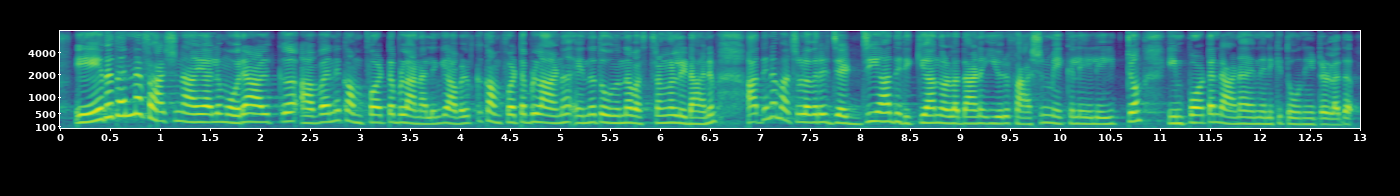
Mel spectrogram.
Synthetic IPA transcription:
e̞ːðɨt̪ɐnːe̞faːʂɐnaːjaːlumo̞ɾaːɭkɨʔɐʋɐnɨkɐmfɐrʈːɐbɨɭaːɳɐlːe̞ŋɡilɐʋɐɭkɨkɐmfɐrʈːɐbɨɭaːɳɨʔe̞nːɨt̪o̞ːnːunːɐʋɐst̪rɐŋːɐɭiɽaːnumɐðinɨmɐtːuɭːɐʋɐɾud͡ʑeɖd͡ʑijaːðiɾikʲːuaːenːuɭːɐðaːɳɨiːo̞ɾufaːʂɐnme̞ːkːɐlɐjile̞ːtːɐʋumimpo̞ːrʈːɐndɖaːɳɨe̞nːe̞nikʲːɨt̪o̞ːnːijiʈːuɭːɐðɨ

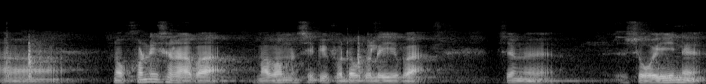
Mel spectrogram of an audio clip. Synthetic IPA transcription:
nɔkʰɔɾnisaɾabamaβamansibipʰɔdawɡɯlɯjba | z̥ɯŋ | zɔjinɯ

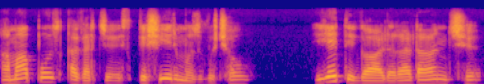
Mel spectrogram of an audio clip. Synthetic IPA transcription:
ɐmaːpozɐɡɐɾt͡ɕeiskɐɕiːɾmuzbut͡ɕʰɐw | jet̪iɡaːɖɐɾɐʈaːnt͡ɕʰi

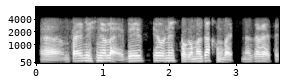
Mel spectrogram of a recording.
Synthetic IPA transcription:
ampʰɾajnesʰinɔlajbeewaɾnespɾɔɡɾamazakʰaŋbajnazaɡajkʰaj

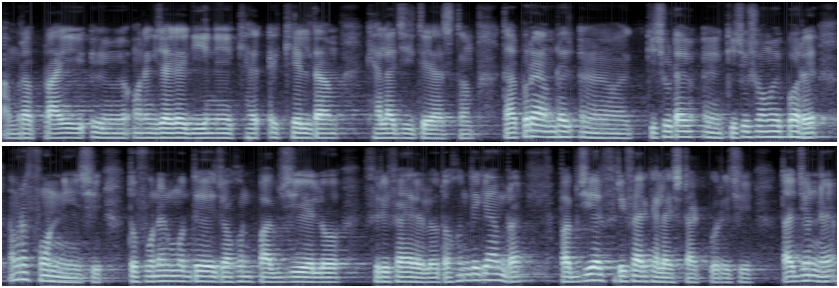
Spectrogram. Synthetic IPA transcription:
a̰mɾapɾajɔnekd͡ʑaeɡaeɡienikʰelt̪am | kʰɛlad͡ʑit̪eaʃt̪am | t̪aɾpɔɾeamɾa | kit͡ɕʰuʈakit͡ɕʰuʃɔmɔepɔɾeamɾafonːijet͡ɕʰit̪ofoneɾmod̪ʱːed͡ʑɔkʰonpabd͡ʑielofɾifajɾelot̪ɔkʰont̪ʰekeamɾa | pabd͡ʑiaɾfɾifajeɾkʰɛlaesʈaɾʈ̚koɾet͡ɕʰi | t̪aɾd͡ʑonːe

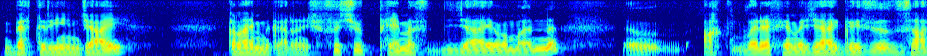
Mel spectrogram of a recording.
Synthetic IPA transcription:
bɛt̪ɾiːnd͡ʒaːi | kɐlaːjmikɐɾɐnt͡ʃʰu̥sut͡ʃʰupʰeːmɐsd͡ʒaːjiʋɐmɐnːɨ | ɐʋɐɾʲjaːfʰeːmɐsd͡ʒaːiɡɐisɨzaː

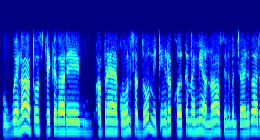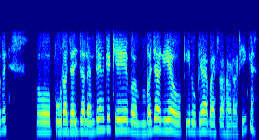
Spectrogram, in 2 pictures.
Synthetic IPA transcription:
ʊweːnaːt̪osʈʰeːkːd̪aːɾeːəpneːkoːlsəd̪oːmiːʈɪ̃ŋɡɾəkʰːoːɛkemɛ̃ːmĩãːnaːʊs̬d̪ɪnpəɲt͡ʃaːɪt̪kəɾd̪eː | oːpuːɾaːd͡ʒaːɪzaːlɛ̃ːnd̪eːnk̬ekeːbəd͡ʒaːɡɪɛːoːkiːɾoːkjaːɛːpɛːsaːsaːɽaːʈʰiːkɛː

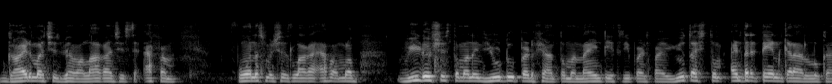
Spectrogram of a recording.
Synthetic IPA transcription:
ɡaːjɽimɐt͡ʃʰisbʱiamalaːɡaːnt͡ʃʰiseʔefem | foːnɐsmɐt͡ʃʰislaːɡaːnʔefemːɐlɐb | ʋiːɖijoːʃist̪umaːnĩnd̪juːʈjuːb̚peɽufʰaːnt̪umɐnaːɪɳʈiːt̪ʰɾiːpɔːjɳʈfʰaːjʋjut̪ɐt͡ʃʰt̪umeɳʈɐɾʈeːnkɐɾaːnluka

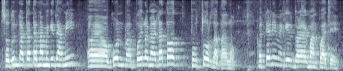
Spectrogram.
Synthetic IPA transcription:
sod̪ʱuːnkaɽt̪at̪janːaməɡit̪ami | koɳpəilɔmɛɭʈat̪ɔput͡soɾd͡zat̪alɔ̰ | məɡ̚t̪eɽ̃imə̃ɡiːɾd̪ɔɭjak̚banpɔajt͡se

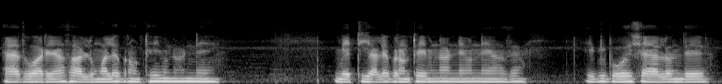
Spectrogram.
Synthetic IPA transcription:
ɛːt̪baːɾejãːsaːlũːmaːleːpɾõːʈʰeːiːmənaːneː | meːt̪ːijãːleːpɾõːʈʰeiːmənaːneːʊneːaːse | eːbiːbɔːt̪ʃɛːlɦõnd̪eː

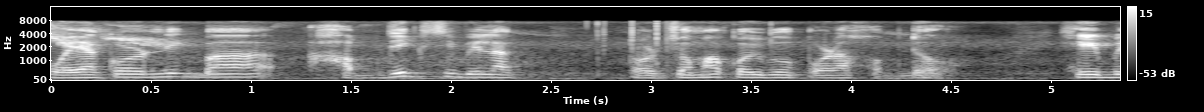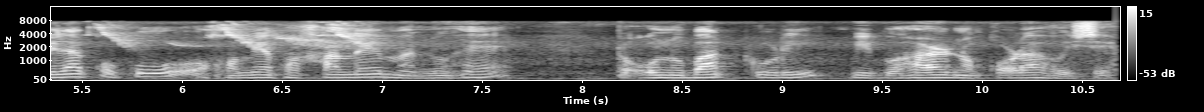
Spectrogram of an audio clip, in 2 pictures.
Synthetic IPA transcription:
bɔjakɔɹnik̚baxabdikzibilak̚ | tɔɹzɔmakoɹibɔpɔɹaxɔbdɔ | xejbilakɔkoɔ̰xɔmijabʰʱaxalɛmanuɦɛ | tɔonubadkoɹibjɔbɔɦaɹnɔkɔɹaɦojsɛ̰

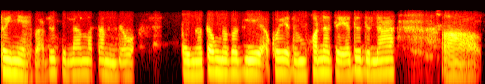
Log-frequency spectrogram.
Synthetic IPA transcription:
tojniabɐ̰ːdudunɐmɐtɐmdo | tajnotawnɐbɐɡiɐ̰kʰojɐdumhonɐzajɐdudunɐ̰

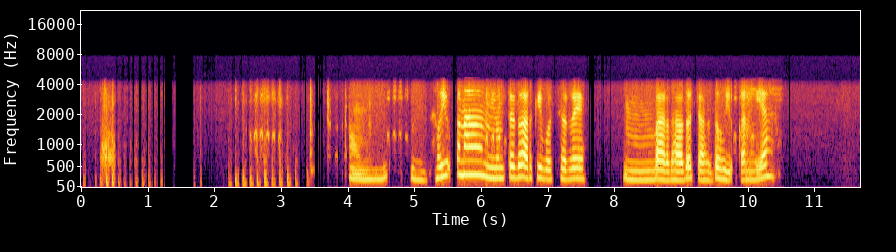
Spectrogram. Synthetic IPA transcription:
hujuʔkananumt̪ɛd̪ɔaɾkibɔt͡ʃʰɔɾːɛ | baɾd̪ʱad̪ɔt͡ʃasd̪ɔɦujuʔkanɡɛja

